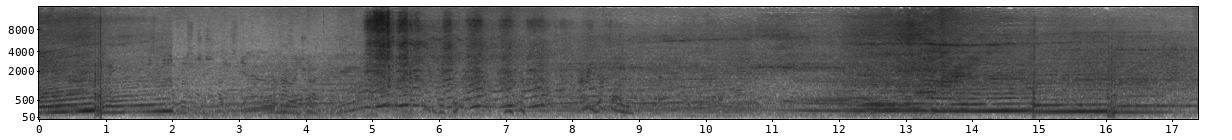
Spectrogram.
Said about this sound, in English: it looks like we've got another drift car there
